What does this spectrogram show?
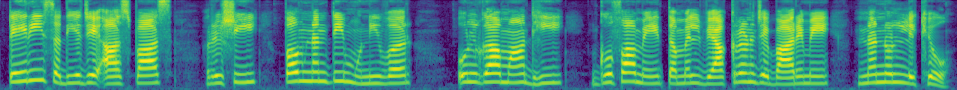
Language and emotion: Sindhi, neutral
